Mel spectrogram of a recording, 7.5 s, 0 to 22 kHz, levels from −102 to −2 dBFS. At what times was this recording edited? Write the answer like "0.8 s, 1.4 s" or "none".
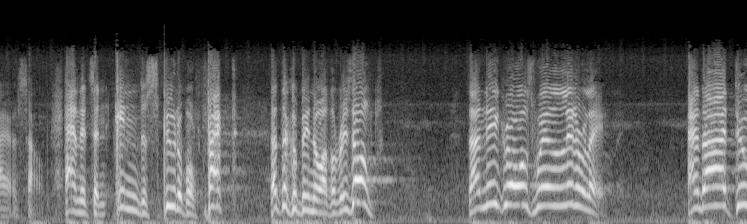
none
